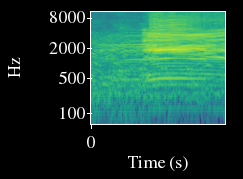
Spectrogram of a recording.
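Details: Small calf at a cattle market in Madaripur, Bangladesh, on 18 April, among young bulls and heifer calves being bought by a farmer. One steady, drawn-out moo swells in halfway through, over bargaining voices.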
